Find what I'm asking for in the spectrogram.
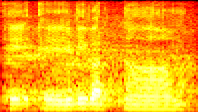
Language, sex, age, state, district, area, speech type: Punjabi, male, 18-30, Punjab, Faridkot, rural, spontaneous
